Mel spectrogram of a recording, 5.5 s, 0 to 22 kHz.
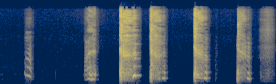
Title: #38 simply coughing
